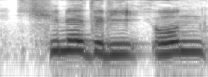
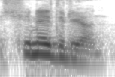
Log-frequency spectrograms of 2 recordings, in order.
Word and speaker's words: 시네드리온: 공회랑 사네드린이랑 같은 뜻이고, 조금 뭐 헬라어인데 뭐 시네드리온 그런 발음이에요. 시네드리온. 사네드린은 히브리어로 발음이고 시네드리온은 헬라어 발음인데 한마디로 말하면 공회라는 뜻이에요.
